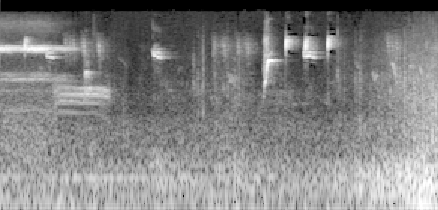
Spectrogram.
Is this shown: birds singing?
yes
